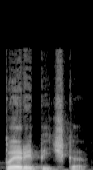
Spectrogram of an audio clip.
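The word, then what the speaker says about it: Перепічка: Ну вот здесь пишут, что ударение на первый слог, перепичка.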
